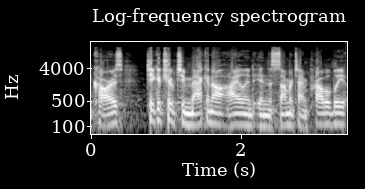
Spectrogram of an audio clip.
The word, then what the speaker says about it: Mackinac: it's spelled Mackinac I learned only recently it's pronounced Mackinac um but they like it's it's a tourist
